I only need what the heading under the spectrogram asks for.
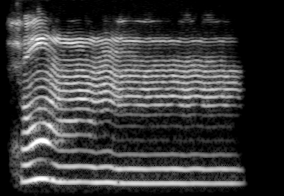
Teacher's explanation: this idgham is with gunna, and this gunna is akmal gunna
